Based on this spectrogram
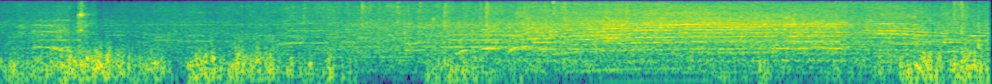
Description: Man is shouting while cars are roaring, and speeding while triumphed music plays in the background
